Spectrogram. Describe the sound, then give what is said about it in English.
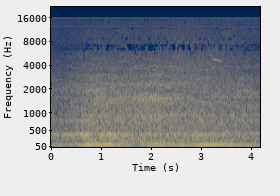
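A car drives along a winding coastal road lined with tall palm trees, giving a steady, continuous engine and road rumble with a low tonal drone that stays even throughout and has no voices over it. “Jack drives along a winding coastal road lined with tall palm trees.”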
